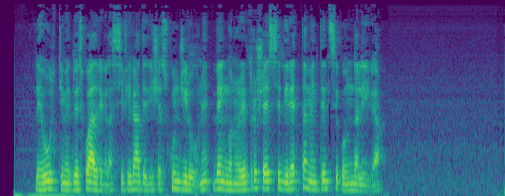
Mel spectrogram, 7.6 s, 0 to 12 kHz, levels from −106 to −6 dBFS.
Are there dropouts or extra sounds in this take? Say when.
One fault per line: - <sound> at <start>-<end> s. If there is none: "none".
none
